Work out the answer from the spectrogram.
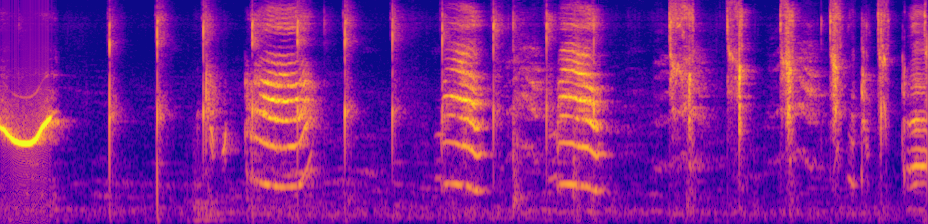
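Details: Pet green ringneck parrot talking: a short looping whistle opens, followed by a chain of raspy, human-like word syllables and clicks, delivered quickly with brief gaps.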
